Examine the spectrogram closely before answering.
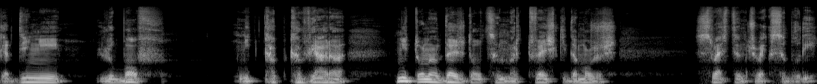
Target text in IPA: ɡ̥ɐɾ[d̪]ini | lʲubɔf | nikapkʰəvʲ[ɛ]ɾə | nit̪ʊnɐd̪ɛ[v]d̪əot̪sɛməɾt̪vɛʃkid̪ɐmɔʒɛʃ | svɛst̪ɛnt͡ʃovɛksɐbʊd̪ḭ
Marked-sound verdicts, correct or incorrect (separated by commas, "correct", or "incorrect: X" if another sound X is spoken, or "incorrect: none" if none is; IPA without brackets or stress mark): correct, incorrect: a, incorrect: ʒ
